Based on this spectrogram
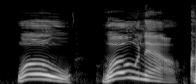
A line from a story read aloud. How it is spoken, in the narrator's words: cried Mr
